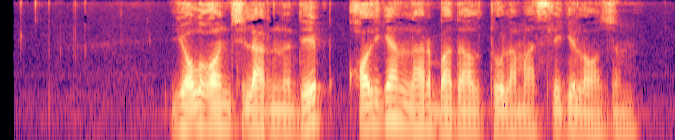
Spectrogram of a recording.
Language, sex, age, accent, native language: Uzbek, male, 18-24, Namangan, Uzbek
